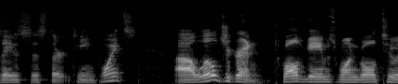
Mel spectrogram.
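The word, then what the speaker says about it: Liljegren: assists 13 points uh Lil jren 12 games one goal two assists three points I'm well aware of what that sounds like that's how he wants it pronounced on the Utah side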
